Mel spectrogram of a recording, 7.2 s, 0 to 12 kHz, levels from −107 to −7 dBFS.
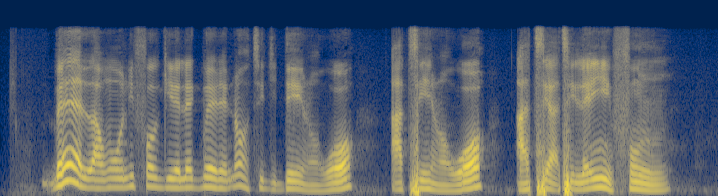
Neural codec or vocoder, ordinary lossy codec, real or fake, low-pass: codec, 16 kHz, 0.8 kbps, ZipCodec; none; fake; 7.2 kHz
